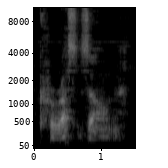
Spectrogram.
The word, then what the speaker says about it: Cross Zone: And Namco Bandai did have a very awesome game though, and that was Project Cross Zone, or not X Zone, as most people might think it would be called. For some reason, in Japanese, X is pronounced cross.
